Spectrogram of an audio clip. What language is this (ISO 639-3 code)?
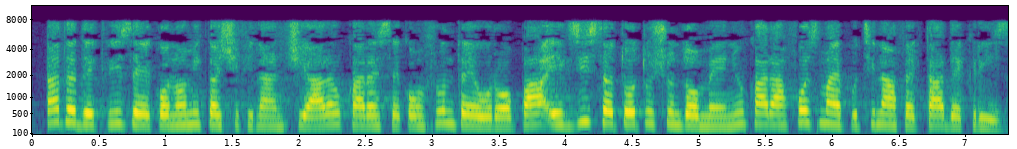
ron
